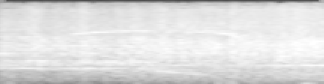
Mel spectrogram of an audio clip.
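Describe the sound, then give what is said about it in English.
Audience applause at a party held in honor of a family matriarch, a dense, steady wash of clapping hands that stays loud and even throughout, with no talk over it. “We have her picture right up here. Round of applause for Peg.”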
